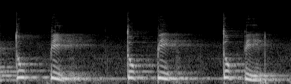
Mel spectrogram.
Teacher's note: A força está na última.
